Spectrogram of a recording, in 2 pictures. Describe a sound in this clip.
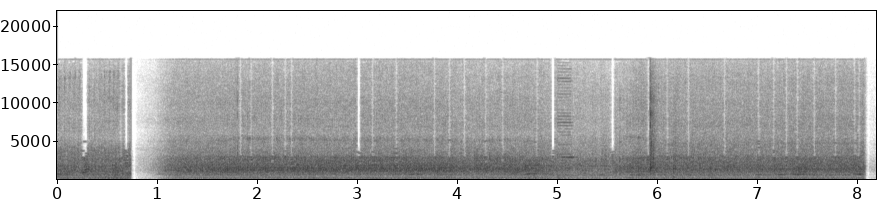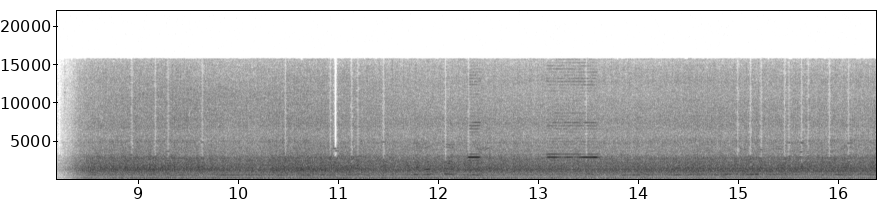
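Motorbike engines idle and rumble nearby.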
